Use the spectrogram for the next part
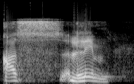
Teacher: سین جو ہے وہ سیٹی کے ساتھ پڑھا جاتا ہے، بغیر سیٹی کے نہیں پڑھنا، کیونکہ یہ حروف صفیریہ میں سے ہے۔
